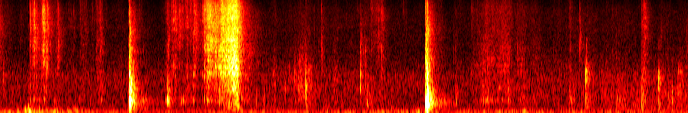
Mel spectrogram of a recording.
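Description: Hook-and-loop (Velcro) waist straps of a bulletproof vest being adjusted: one rip of the straps tearing open about two seconds in, with two sharp knocks against the vest, about a second in and near four seconds in, and light handling rustle between.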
